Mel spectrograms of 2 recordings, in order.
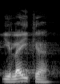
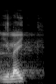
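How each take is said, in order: First: The word ends with a final vowel. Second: The word ends on a bare consonant. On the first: The reciter carries on without stopping. "tidak ada tanda-tanda seperti ini, maka kita sebutnya ilaika" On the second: The reciter stops at this point. "sudah dikasih tanda ilaik, sudah mulai ada tanda-tanda berhenti"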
